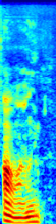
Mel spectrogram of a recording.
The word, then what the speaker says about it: Aang: But I will say, as someone who did take a quarter of Japanese in college, the appropriate pronunciation would be Ong.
